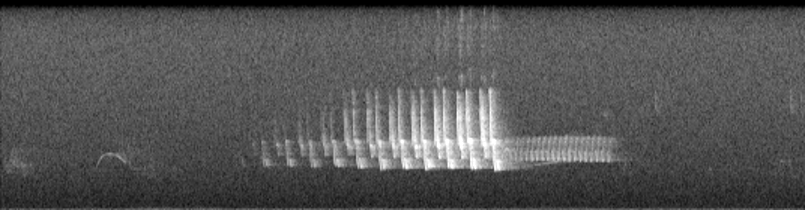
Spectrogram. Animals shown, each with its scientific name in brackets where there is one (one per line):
Ovenbird (Seiurus aurocapilla)
Red-eyed Vireo (Vireo olivaceus)
Eastern Wood-Pewee (Contopus virens)
Pine Warbler (Setophaga pinus)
